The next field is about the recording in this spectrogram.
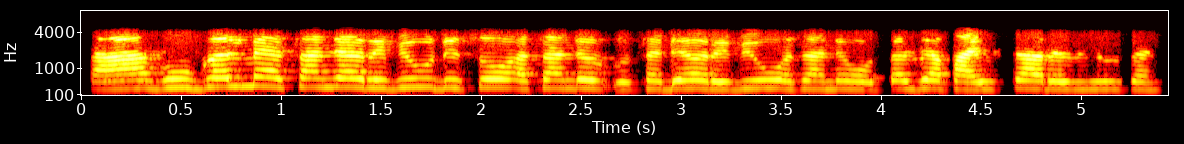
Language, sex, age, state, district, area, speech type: Sindhi, female, 30-45, Gujarat, Kutch, urban, conversation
